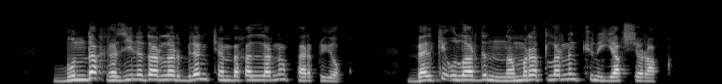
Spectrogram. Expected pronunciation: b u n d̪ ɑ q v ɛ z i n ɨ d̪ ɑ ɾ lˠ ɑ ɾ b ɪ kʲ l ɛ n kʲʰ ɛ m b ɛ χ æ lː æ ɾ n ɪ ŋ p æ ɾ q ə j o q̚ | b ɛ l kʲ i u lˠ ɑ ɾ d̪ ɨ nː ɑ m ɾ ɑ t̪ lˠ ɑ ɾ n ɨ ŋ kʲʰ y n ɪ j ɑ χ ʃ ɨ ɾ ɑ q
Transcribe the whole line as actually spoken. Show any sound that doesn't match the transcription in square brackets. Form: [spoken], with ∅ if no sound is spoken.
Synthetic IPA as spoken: b u n d̪ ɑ q [ʁ] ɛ z i n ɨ d̪ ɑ ɾ lˠ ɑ ɾ b ɪ [∅] l ɛ n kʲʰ ɛ m b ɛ χ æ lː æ ɾ n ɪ ŋ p æ ɾ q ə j o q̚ | b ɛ l kʲ i u lˠ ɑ ɾ d̪ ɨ nː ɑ m ɾ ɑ t̪ lˠ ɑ ɾ n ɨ ŋ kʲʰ y n ɪ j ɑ χ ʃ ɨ ɾ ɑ q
